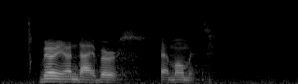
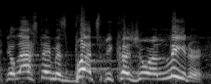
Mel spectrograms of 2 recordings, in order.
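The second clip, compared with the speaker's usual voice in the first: loud; 10 semitones higher, 12 dB louder than usual. Retold or imitated. Dad's loud repeat.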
